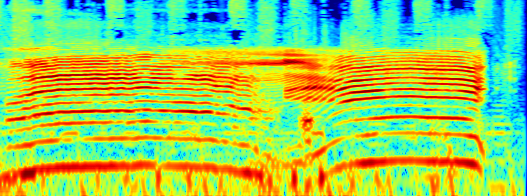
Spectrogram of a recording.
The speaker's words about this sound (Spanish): La que captó el segundo es la vaca y el primero es el toro. Está más traqueado.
